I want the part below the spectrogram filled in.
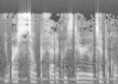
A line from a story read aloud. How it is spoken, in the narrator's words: Rodney hisses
